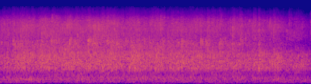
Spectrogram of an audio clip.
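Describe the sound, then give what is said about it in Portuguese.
A church audience claps steadily in applause for Jesus during a sermon, a dense, continuous wash of hand claps that holds at an even level for several seconds, with no voices over it. “Dá um aplauso a Jesus aí, vai.”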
